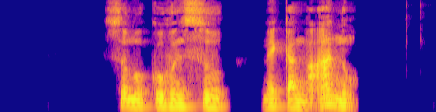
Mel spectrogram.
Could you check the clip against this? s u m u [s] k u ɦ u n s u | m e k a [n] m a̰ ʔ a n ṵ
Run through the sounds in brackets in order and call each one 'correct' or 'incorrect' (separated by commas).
incorrect, correct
